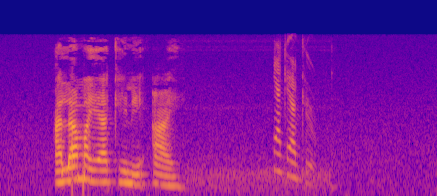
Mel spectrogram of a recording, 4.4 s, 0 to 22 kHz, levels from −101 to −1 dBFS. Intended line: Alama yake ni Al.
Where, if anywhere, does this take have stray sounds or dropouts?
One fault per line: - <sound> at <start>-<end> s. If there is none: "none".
- chirp at 2.7-3.2 s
